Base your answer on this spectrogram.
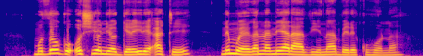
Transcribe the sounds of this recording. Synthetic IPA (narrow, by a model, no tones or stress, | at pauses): moðoɡoʔoɕiɔneɔɡɛɾɛiɾɛʔate | nemwɛɣananeaɾaːðinabɛɾɛkoɦɔna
